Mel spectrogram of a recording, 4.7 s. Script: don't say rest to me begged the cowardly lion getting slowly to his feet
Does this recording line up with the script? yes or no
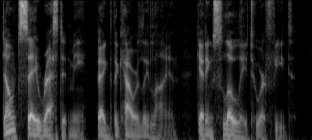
no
